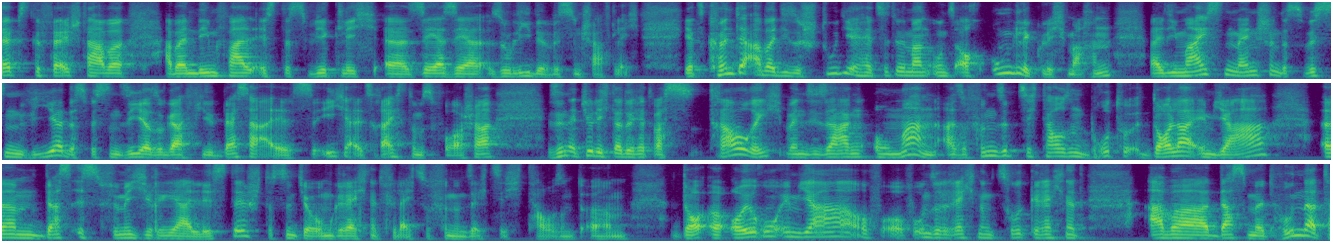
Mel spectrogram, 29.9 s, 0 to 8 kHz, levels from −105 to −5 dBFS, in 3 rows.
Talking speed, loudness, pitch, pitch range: 175 wpm, -28 LUFS, 125 Hz, 115-140 Hz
